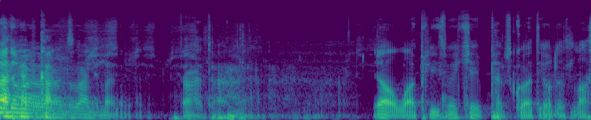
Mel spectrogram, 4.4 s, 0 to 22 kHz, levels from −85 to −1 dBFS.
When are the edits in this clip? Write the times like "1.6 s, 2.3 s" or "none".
none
